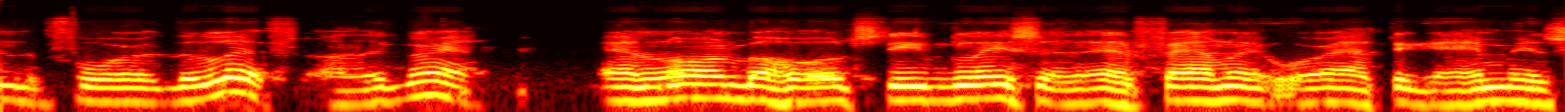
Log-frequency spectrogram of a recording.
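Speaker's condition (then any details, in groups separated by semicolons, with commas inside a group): ALS; voice tires, needs rest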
